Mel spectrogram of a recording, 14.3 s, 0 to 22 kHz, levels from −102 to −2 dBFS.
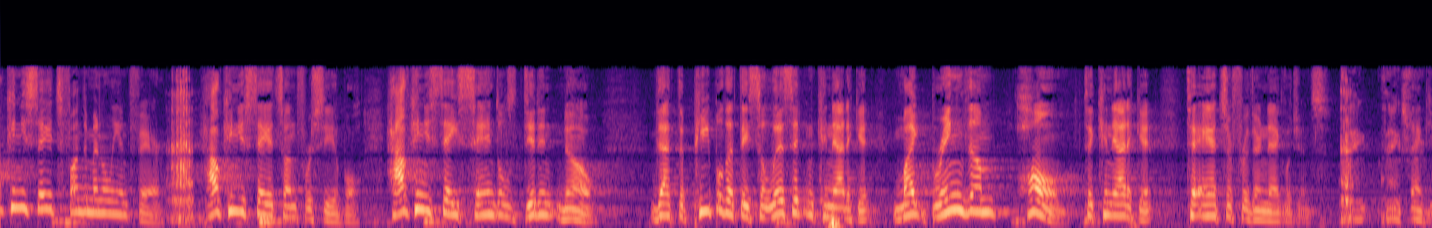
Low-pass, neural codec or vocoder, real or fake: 7.2 kHz; none; real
